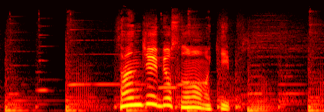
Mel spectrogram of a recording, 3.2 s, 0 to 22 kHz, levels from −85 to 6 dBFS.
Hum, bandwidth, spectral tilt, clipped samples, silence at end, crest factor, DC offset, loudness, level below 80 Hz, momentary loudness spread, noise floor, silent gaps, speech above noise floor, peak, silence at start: none; 15.5 kHz; -6 dB/octave; under 0.1%; 0 s; 18 dB; under 0.1%; -22 LUFS; -42 dBFS; 23 LU; -46 dBFS; none; 25 dB; -8 dBFS; 0.05 s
